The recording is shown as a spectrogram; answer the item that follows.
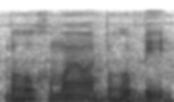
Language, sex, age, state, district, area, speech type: Assamese, male, 18-30, Assam, Dibrugarh, rural, spontaneous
